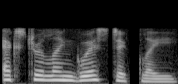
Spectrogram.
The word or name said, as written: extralinguistically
